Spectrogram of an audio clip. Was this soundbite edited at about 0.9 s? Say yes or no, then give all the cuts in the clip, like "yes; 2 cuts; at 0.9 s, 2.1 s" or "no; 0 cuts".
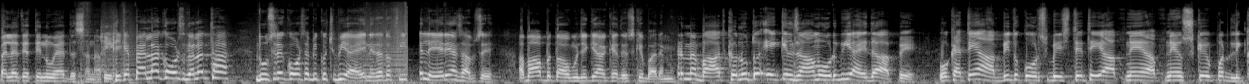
yes; 2 cuts; at 0.9 s, 6.8 s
